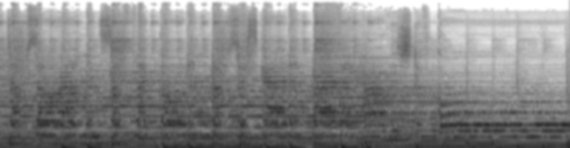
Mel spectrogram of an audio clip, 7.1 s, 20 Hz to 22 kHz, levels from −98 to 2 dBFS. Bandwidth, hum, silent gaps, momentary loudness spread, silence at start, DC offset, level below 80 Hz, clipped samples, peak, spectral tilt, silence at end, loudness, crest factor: over 20 kHz; none; none; 3 LU; 0 s; under 0.1%; -22 dBFS; under 0.1%; -4 dBFS; -5.5 dB/octave; 0 s; -16 LUFS; 10 dB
